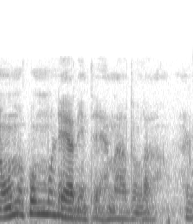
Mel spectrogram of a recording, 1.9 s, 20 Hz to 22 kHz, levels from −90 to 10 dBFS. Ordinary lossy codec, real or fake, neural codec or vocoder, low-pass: none; real; none; none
